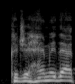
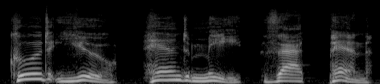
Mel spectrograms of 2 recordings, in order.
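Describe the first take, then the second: First: The words run together in connected speech. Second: Each word is said separately and fully. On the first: The speaker calls it right. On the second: The speaker calls it wrong. "No native speaker in a movie, in a T V show, even in real life, speaks like that"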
